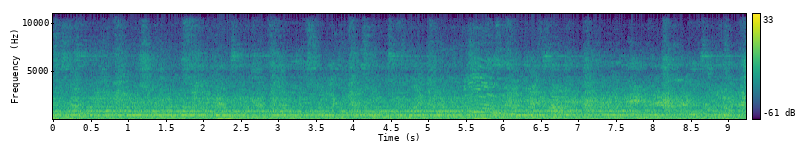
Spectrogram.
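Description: An electric commuter train's motors whine.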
